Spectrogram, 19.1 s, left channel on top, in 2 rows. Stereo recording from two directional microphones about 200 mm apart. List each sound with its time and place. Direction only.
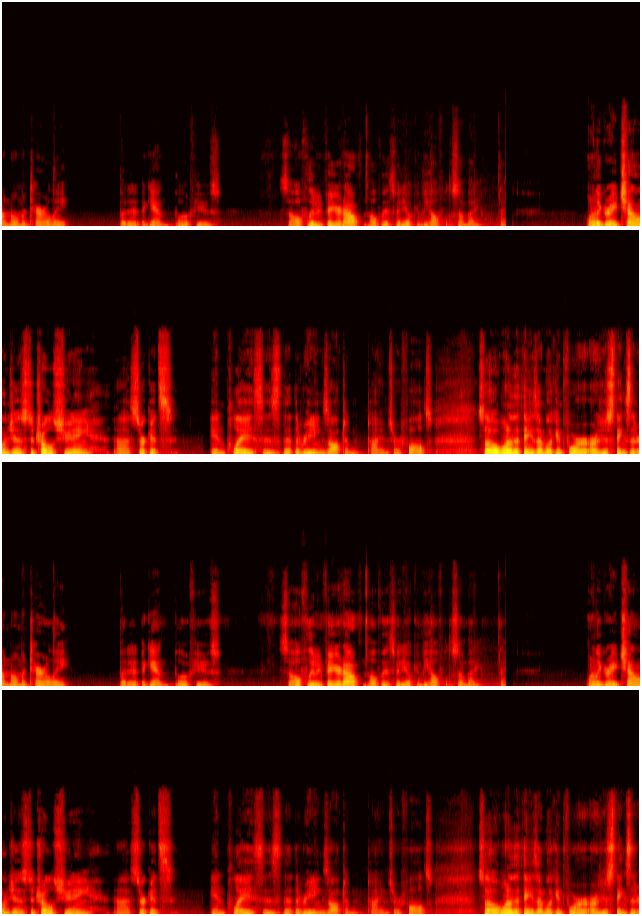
0.0 s speech: 40° right (ahead or behind); by 7.5 s 20° right (ahead or behind)
8.7 s speech: 30° left (ahead or behind)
